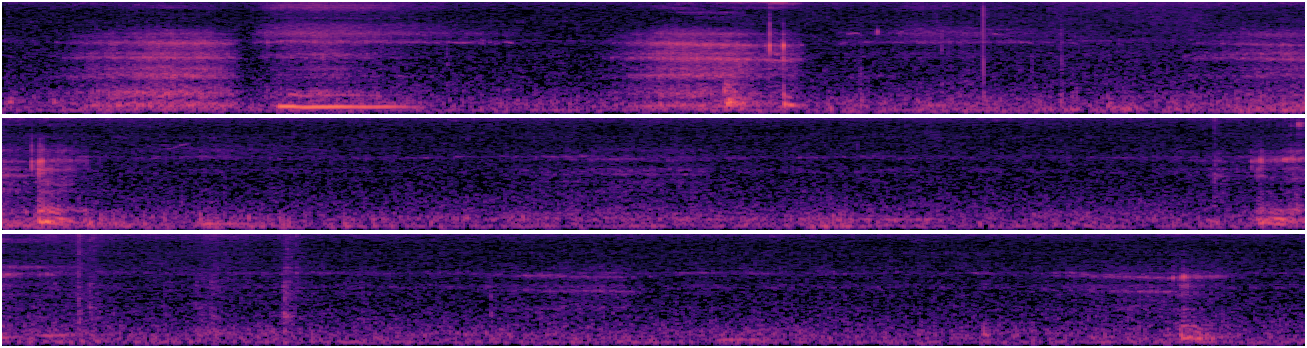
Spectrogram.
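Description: Soft, irregular snorting snores and nasal breaths in a quiet room. This is ordinary dog snoring, with no clear wheeze.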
